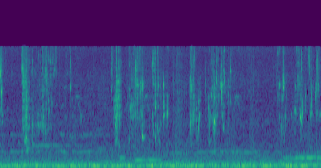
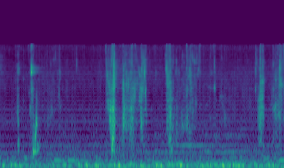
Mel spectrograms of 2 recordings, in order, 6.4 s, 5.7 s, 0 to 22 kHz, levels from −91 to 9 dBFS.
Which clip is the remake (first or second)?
second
